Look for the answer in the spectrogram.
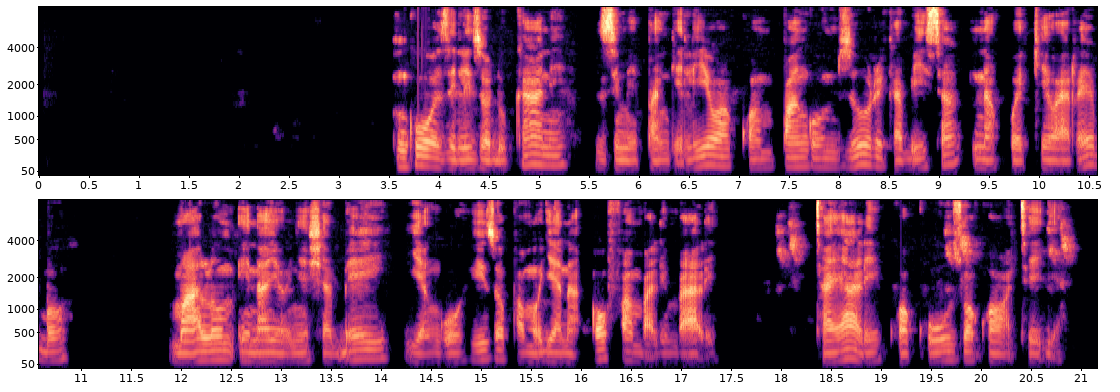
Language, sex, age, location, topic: Swahili, male, 25-35, Dar es Salaam, finance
